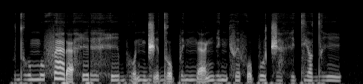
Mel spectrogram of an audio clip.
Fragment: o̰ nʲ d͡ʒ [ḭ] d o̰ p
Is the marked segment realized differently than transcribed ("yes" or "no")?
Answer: no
